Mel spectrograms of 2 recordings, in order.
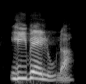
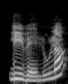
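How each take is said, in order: First: It is said with a neutral statement tune. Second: It is said with a questioning tune. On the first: It states what something is. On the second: It asks whether something is so.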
